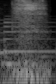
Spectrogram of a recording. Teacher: The vocal folds never vibrate in the whole process. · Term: consonant th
